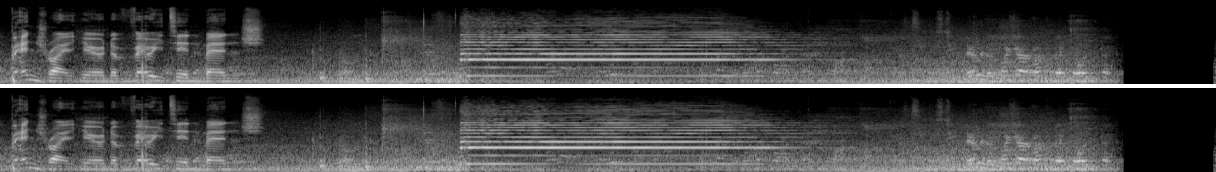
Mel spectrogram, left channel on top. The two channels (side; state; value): both; normal; correlation 0.97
